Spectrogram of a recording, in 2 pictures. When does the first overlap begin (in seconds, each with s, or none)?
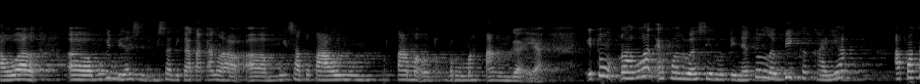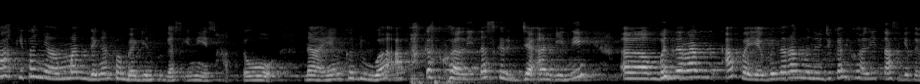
none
